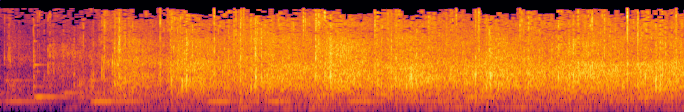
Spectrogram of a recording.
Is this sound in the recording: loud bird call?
no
